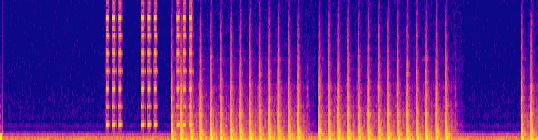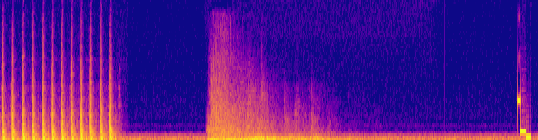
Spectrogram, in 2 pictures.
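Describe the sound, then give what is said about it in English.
Bursts of rapid machine gun fire aimed at the remaining enemy craft, a few short taps and then three long rattling volleys over a low engine hum, followed by a loud crashing explosion that fades into rumble. “Alright, weapons master, take the rest out with the machine gun.”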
